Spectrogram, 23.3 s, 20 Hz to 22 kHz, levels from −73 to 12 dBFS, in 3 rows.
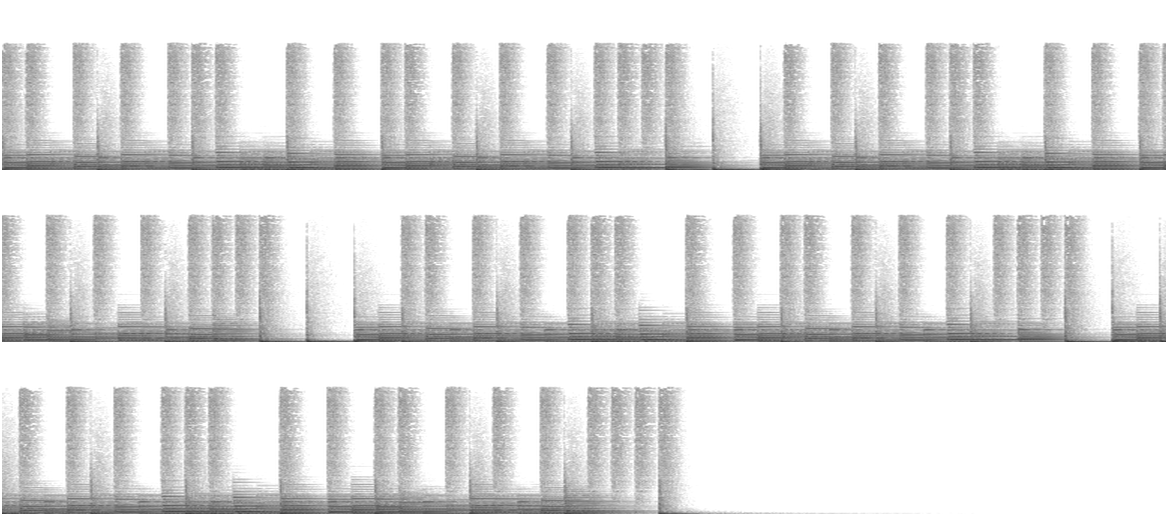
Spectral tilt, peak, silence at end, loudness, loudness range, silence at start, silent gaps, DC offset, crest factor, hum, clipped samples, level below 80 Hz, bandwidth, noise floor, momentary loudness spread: -6 dB/octave; -2 dBFS; 3.1 s; -17 LUFS; 3 LU; 0 s; none; under 0.1%; 16 dB; none; under 0.1%; -24 dBFS; 17 kHz; -81 dBFS; 3 LU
